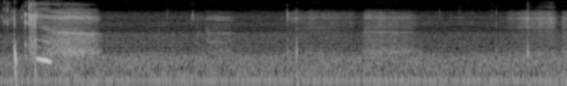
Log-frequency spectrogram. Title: Stifles to strong sneezes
